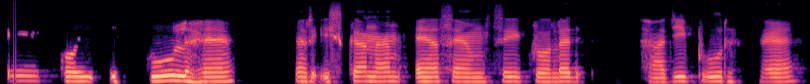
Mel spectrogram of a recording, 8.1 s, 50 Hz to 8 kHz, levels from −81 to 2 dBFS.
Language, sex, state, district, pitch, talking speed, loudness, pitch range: Hindi, male, Jharkhand, Jamtara, 160 Hz, 80 wpm, -16 LUFS, 150-165 Hz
